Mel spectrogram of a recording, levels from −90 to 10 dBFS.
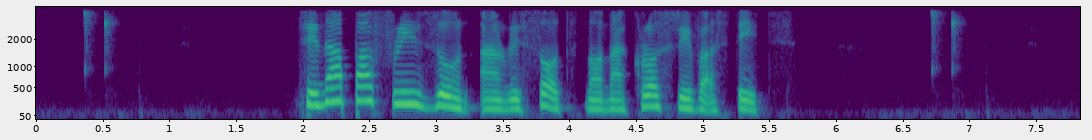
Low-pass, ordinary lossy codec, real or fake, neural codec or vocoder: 3.6 kHz; none; real; none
